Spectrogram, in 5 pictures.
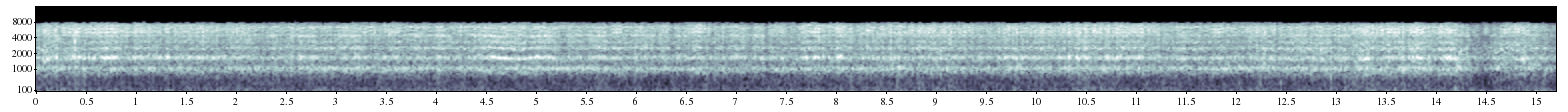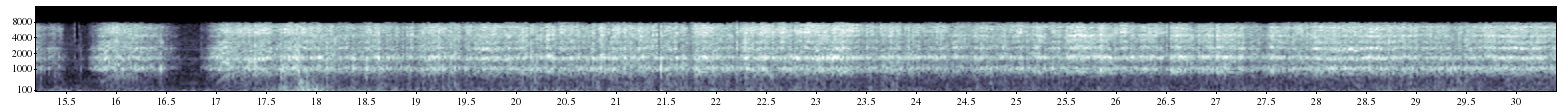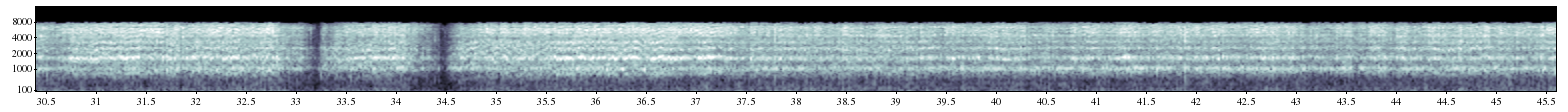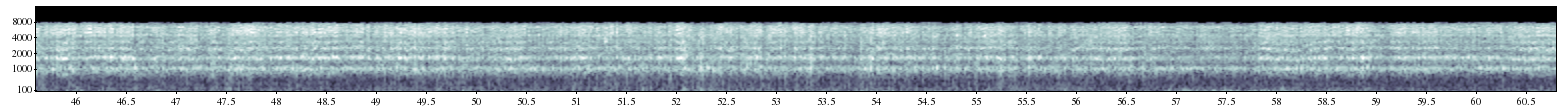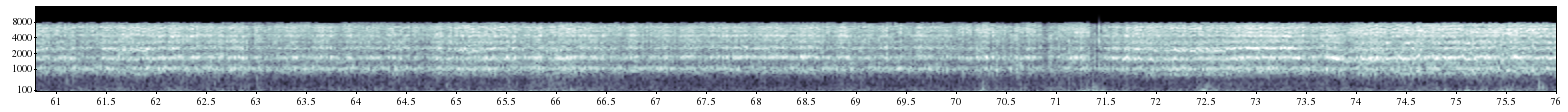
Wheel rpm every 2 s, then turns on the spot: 230, 230, 230, 230, 230, 230, 220, 110, 80, 230, 230, 230, 230, 230, 230, 210, 150, 140, 200, 210, 230, 230, 220, 220, 230, 230, 240, 230, 230, 230, 230, 230, 230, 240, 230, 230, 220, 210.
none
